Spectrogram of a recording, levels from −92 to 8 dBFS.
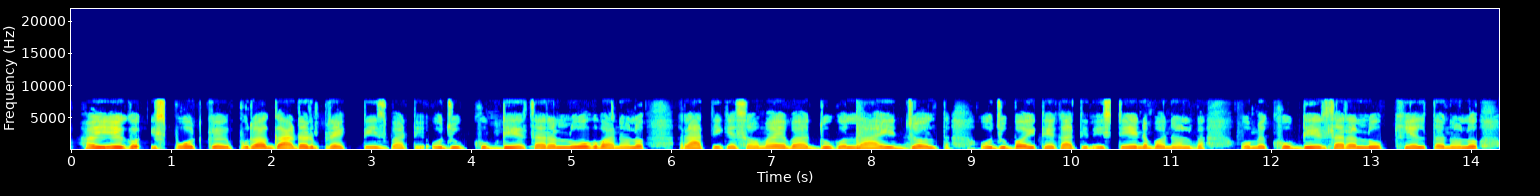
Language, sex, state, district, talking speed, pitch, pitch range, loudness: Hindi, female, Uttar Pradesh, Gorakhpur, 160 wpm, 210 Hz, 200-220 Hz, -21 LUFS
